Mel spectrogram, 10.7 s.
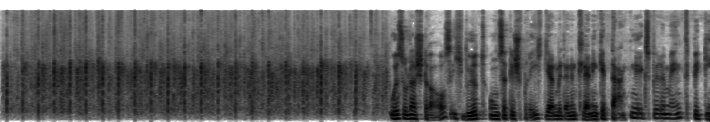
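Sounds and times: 
audience applause: 0.0s - 5.8s
speech: 5.8s - 10.6s.

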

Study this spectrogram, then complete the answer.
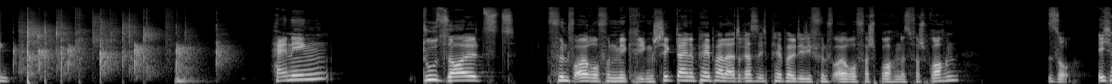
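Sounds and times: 
speech: 0.0s - 0.3s, 2.8s - 3.4s, 4.2s - 9.8s, 10.5s - 11.1s
sparse half-hearted hand clapping: 0.0s - 2.4s.

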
